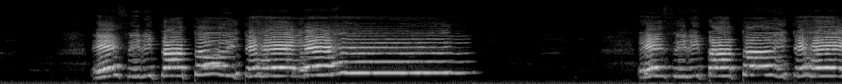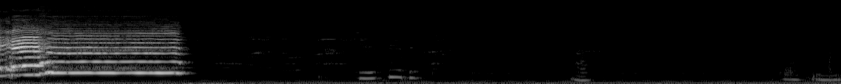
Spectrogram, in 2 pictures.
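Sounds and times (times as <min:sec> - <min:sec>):
himene tarava choral singing from Tahiti: 0:00.8 - 0:04.8, 0:06.2 - 0:10.5.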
